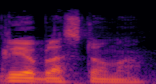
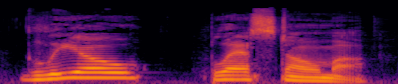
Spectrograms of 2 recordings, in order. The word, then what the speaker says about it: glioblastoma: Glioblastoma. – Glioblastoma.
